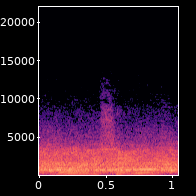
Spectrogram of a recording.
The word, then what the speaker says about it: Morency: Morency, the way he said he wants it pronounced, alone in the backfield.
